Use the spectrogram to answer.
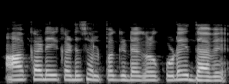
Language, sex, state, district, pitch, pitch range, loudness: Kannada, female, Karnataka, Bidar, 210 Hz, 195-215 Hz, -16 LUFS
